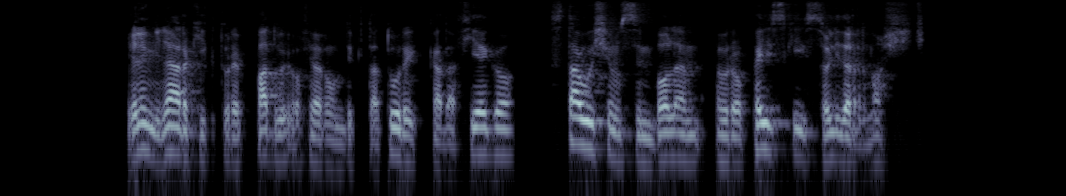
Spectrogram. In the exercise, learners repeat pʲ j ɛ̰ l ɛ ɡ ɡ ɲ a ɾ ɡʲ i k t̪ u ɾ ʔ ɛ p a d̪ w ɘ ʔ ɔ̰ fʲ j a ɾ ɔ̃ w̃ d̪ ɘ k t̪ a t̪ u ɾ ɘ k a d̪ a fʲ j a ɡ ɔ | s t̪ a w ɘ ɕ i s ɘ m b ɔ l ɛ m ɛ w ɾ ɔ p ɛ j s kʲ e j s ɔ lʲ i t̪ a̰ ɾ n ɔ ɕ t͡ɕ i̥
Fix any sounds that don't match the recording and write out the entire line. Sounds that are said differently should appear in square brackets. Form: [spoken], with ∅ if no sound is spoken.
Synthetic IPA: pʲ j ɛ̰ l ɛ [ŋ] ɡ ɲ a ɾ [kʲ] i k t̪ u ɾ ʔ ɛ p a d̪ w ɘ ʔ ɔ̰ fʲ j a ɾ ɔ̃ w̃ d̪ ɘ k t̪ a t̪ u ɾ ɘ k a d̪ a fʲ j [ɛ] ɡ ɔ | s t̪ a w ɘ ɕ [ɛ] s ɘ m b ɔ l ɛ m ɛ w ɾ ɔ p ɛ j s kʲ e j s ɔ lʲ i [d̪] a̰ ɾ n ɔ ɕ t͡ɕ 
